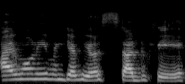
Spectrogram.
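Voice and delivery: ordinary delivery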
